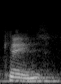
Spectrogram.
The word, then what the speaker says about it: Keynes: or keynes he said Keynes was a better word because it arrived with rhymes with brains and this is a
